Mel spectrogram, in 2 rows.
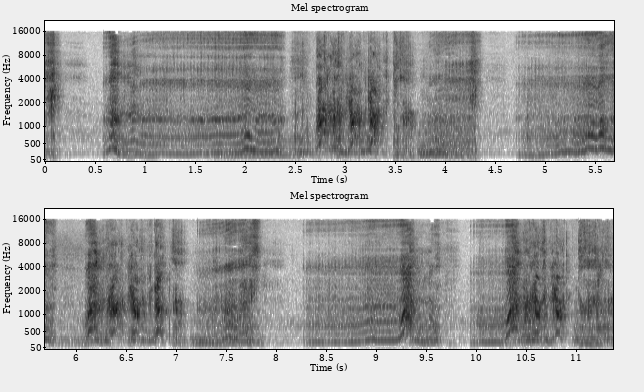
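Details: Pet Chihuahua/Yorkie mix Gizmo, aged five, barks eagerly for a squeaky toy that two-year-old Yorkie Tigger holds during a tug battle in 2011; bursts of harsh, growl-laden barks and yips separated by brief pauses.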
